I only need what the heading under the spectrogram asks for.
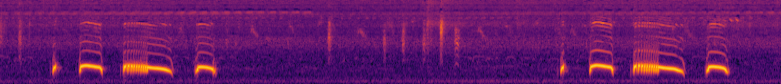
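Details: Spotted dove calling with wing flapping: two low, mellow cooing phrases, each a soft short lead-in followed by a quick coo, a long burry drawn-out coo and a final short coo, separated by a quiet pause of several seconds.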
